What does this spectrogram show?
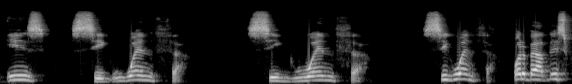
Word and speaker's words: Sigüenza: Well, in Spain, the pronunciation is Sigüenza.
